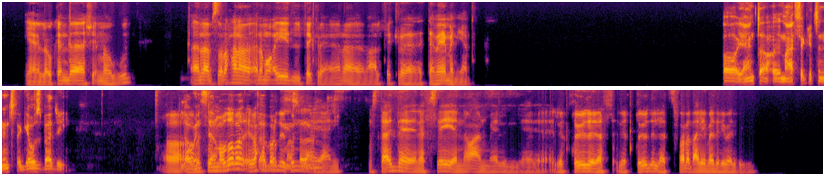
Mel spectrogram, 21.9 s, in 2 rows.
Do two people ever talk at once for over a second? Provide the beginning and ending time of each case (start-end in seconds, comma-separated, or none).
13.3-15.3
